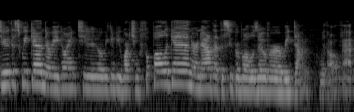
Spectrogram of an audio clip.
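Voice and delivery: snide, passive-aggressive, veiled nastiness under false sweetness. Showing how a mate can tell you're being nasty, passive-aggressive nasty. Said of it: "I'm going to be passive aggressive nasty now".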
